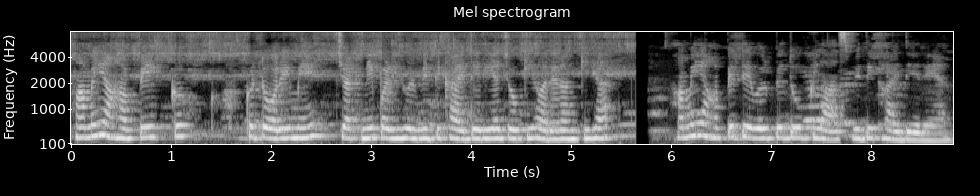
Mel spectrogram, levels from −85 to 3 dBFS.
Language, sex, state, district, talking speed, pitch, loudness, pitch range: Hindi, female, Punjab, Pathankot, 205 wpm, 255 Hz, -12 LUFS, 240-275 Hz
